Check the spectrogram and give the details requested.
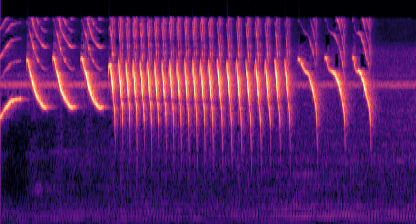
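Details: Training song from a Spanish Timbrado canary. Three slow upward-curving whistles lead into a crisp rapid trill for nearly two seconds, then three descending swoops before silence.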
